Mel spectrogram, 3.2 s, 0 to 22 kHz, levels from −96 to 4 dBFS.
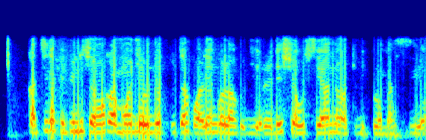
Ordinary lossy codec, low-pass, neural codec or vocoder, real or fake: Opus, 16 kbps; 7.2 kHz; none; real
